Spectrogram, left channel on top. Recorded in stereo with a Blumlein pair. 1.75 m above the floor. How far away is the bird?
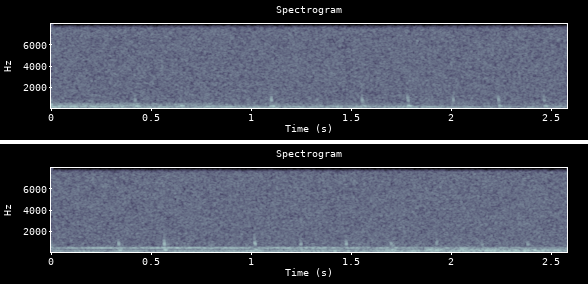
I don't hear a bird.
